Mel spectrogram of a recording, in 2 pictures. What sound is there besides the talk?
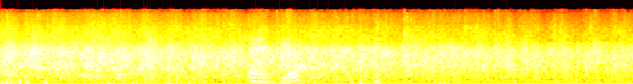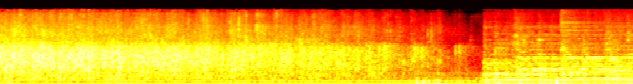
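audience applause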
